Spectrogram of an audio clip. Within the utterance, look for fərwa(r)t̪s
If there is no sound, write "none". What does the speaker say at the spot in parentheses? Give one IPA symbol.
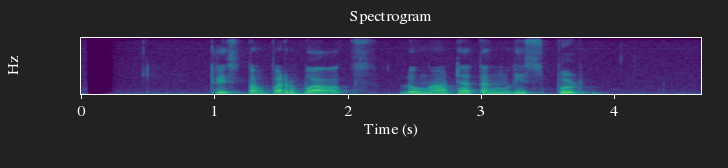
l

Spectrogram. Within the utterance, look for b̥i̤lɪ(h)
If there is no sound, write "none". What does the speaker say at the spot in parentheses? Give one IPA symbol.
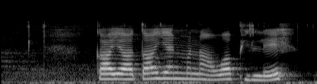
h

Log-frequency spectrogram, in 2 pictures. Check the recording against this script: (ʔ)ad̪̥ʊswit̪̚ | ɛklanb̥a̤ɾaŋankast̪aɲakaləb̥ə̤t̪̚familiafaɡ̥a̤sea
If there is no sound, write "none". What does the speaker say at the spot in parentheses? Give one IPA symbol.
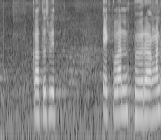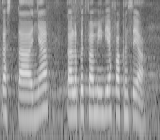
k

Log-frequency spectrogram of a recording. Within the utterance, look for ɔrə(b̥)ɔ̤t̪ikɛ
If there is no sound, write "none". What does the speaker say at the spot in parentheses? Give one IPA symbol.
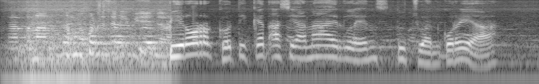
ɡ̥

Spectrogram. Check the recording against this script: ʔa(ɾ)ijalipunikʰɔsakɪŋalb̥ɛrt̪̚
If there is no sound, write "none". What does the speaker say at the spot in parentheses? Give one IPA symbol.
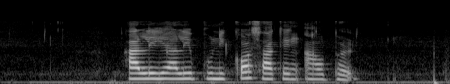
l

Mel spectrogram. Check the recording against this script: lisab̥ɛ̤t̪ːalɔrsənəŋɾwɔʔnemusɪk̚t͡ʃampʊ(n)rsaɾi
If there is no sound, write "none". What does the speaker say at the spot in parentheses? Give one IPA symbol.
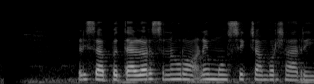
none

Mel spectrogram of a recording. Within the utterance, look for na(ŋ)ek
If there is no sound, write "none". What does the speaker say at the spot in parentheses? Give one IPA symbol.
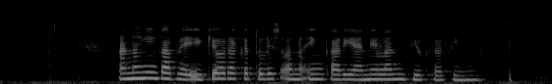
ŋ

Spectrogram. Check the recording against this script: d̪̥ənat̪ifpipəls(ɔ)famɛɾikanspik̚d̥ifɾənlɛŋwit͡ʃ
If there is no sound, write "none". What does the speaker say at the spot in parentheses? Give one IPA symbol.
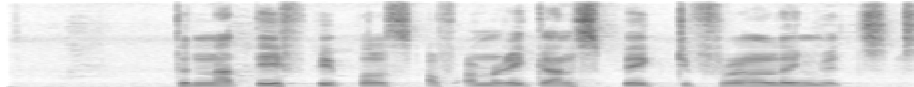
ɔ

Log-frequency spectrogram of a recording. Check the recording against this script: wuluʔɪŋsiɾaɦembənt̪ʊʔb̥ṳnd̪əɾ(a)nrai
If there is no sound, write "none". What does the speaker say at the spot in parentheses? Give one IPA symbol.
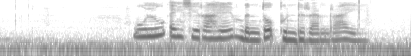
a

